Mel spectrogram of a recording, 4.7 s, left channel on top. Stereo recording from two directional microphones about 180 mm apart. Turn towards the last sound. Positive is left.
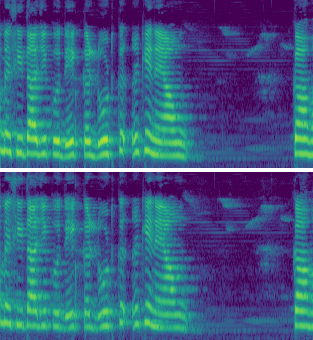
turn(degrees=35)  # may be behind; listen again after turning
